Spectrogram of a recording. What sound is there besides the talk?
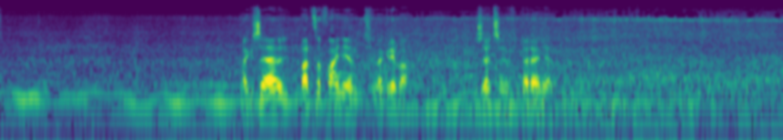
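helicopter flying overhead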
